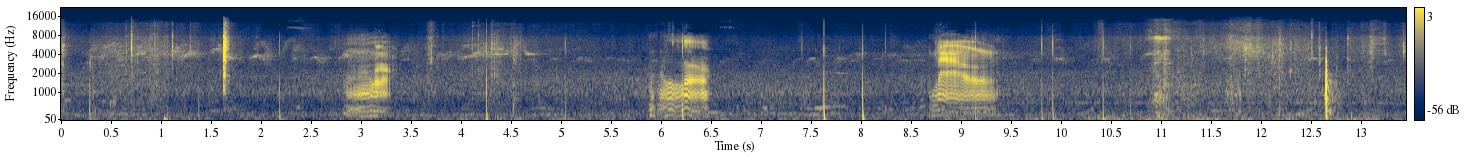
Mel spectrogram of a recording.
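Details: Hoarse-voiced cat at a cat temple in Japan, meowing while being petted, recorded on a GoPro: four raspy, drawn-out meows spaced about every two to three seconds over low rustling and handling noise, with sharp clicks between.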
